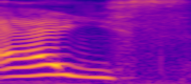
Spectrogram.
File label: excellent, Speech Kidz; Worms Armageddon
